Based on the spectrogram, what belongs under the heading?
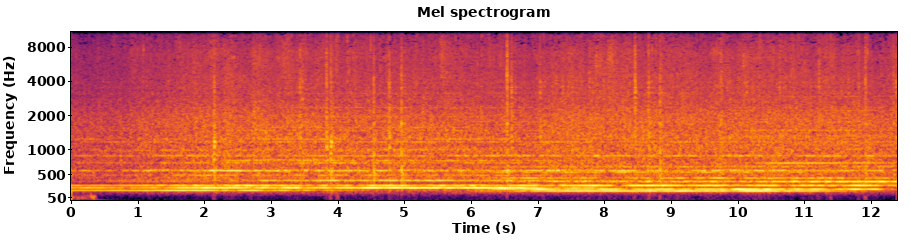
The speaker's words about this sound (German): Du sitzt weiter in deinem gemütlichen Sessel, während der Regen leise gegen das Fenster prasselt.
